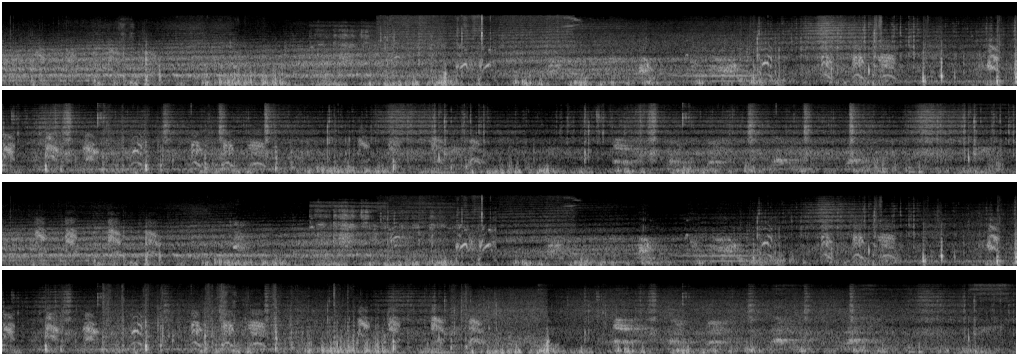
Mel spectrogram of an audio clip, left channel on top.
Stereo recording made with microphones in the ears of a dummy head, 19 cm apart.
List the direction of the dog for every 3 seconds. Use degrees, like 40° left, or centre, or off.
30° right, 10° right, 20° left, centre, 30° right, 40° right, 40° right.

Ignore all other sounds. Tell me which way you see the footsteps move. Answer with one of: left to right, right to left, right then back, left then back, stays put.
left to right.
